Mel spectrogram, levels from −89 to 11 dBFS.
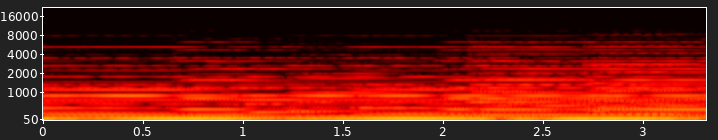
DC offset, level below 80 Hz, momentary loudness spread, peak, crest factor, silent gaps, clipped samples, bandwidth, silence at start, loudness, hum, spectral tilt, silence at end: under 0.1%; -30 dBFS; 5 LU; -18 dBFS; 10 dB; none; under 0.1%; 6.6 kHz; 0 s; -30 LUFS; none; -7.5 dB/octave; 0 s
